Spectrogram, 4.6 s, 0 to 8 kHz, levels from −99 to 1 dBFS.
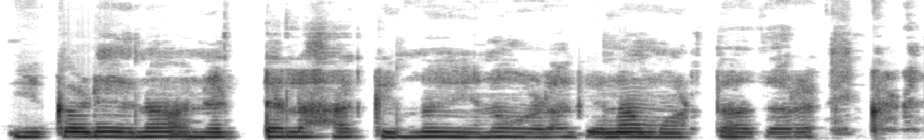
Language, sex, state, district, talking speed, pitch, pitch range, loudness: Kannada, female, Karnataka, Belgaum, 170 wpm, 230 Hz, 225-235 Hz, -19 LUFS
